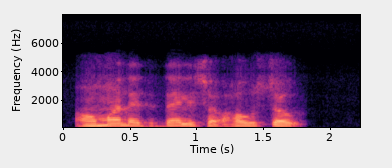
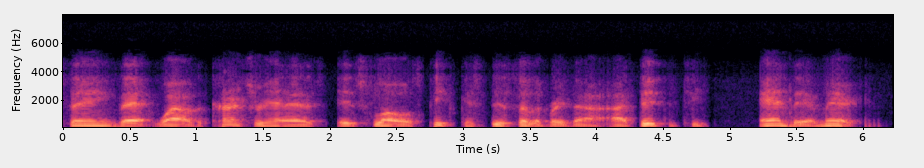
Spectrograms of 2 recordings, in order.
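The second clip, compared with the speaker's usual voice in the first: ordinary delivery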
